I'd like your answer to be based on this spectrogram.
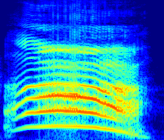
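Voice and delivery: loud high yelp of disbelief; disbelieving shout. Real, not acted. Laughing disbelief at replies.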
